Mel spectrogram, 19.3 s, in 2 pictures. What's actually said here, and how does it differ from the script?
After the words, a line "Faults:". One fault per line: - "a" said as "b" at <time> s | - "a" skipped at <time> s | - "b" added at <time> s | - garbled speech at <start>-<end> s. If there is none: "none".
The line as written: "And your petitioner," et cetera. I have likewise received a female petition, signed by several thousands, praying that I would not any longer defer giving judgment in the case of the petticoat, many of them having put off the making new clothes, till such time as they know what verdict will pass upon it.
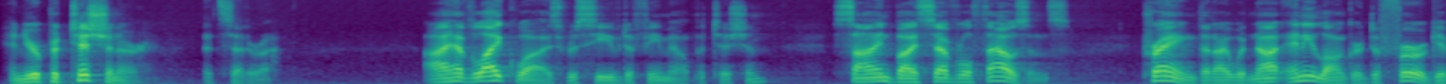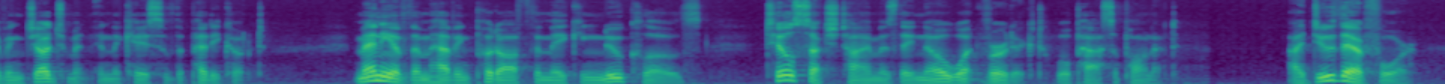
"And your petitioner," et cetera. I have likewise received a female petition, signed by several thousands, praying that I would not any longer defer giving judgment in the case of the petticoat, many of them having put off the making new clothes, till such time as they know what verdict will pass upon it. I do, therefore
Faults:
- "I do therefore" added at 18.2 s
